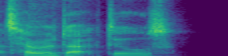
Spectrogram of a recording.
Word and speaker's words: pterodactyls: What's that thing about pterodactyls? – They're not dinosaurs? – No, some joke about... Because the P is silent.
